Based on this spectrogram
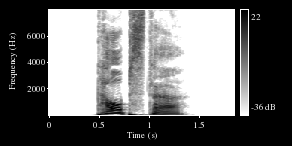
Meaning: inflection of taub: 1. strong/mixed nominative masculine singular superlative degree 2. strong genitive/dative feminine singular superlative degree 3. strong genitive plural superlative degree
- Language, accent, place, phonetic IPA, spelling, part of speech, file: German, Germany, Berlin, [ˈtaʊ̯pstɐ], taubster, adjective, De-taubster.ogg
